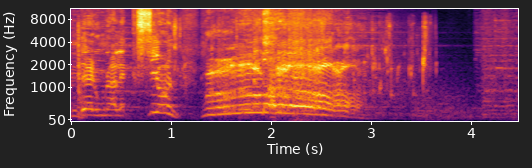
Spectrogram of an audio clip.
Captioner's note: guttural scream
